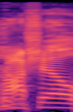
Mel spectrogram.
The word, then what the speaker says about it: New Rochelle: Is it Rochelle or New Raquel?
